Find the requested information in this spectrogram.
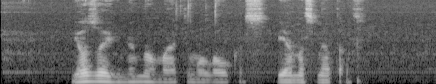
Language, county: Lithuanian, Klaipėda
